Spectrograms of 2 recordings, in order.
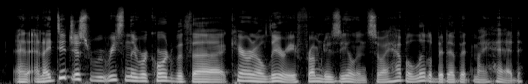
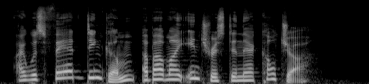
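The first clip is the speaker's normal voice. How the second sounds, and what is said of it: Australian or New Zealand accent. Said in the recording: “do this quote in an Australian or New Zealand accent ... I don't think that was too bad.”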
